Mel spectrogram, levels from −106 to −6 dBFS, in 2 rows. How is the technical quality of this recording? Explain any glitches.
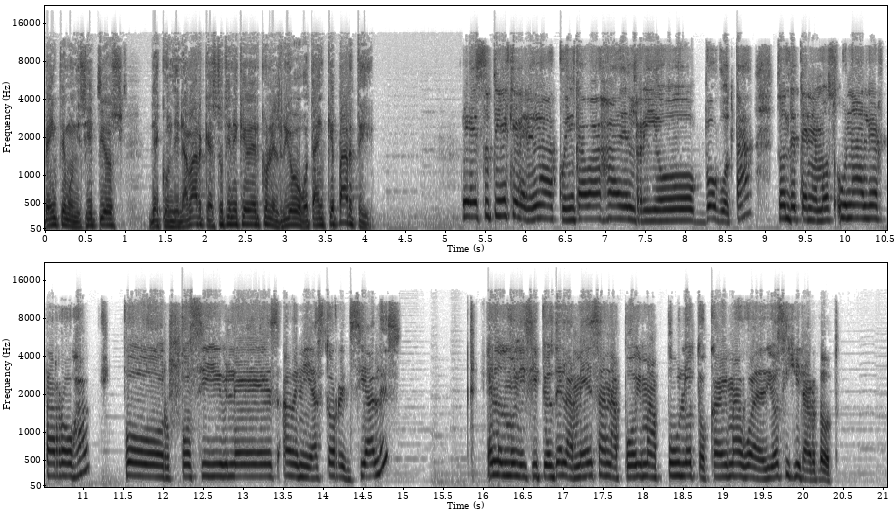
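No glitches can be heard anywhere in the recording, and the signal stays technically intact throughout with nothing interrupting or degrading it.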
